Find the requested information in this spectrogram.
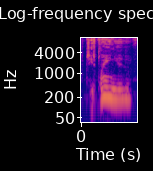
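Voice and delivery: high, drawn-out teasing warning; imitated friend's warning. Benjamin warning him about her, high drawn-out warning.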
